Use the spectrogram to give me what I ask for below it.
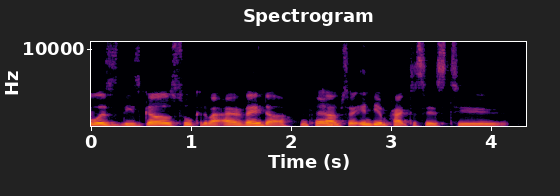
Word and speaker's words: Ayurveda: So there was these girls talking about ayurveda. Okay. So Indian practices it's basically holistic medicine. That's how you say the word? Yeah, ayurveda. What were you saying? I've been saying ayurvedic. Girl, Ayurveda.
